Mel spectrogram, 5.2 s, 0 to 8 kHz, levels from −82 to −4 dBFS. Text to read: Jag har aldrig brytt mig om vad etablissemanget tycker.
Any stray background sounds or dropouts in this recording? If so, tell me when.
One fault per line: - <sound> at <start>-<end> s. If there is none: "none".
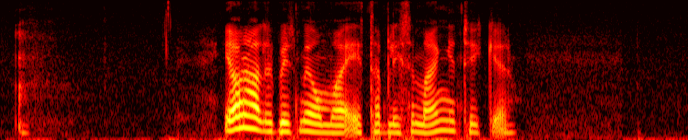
none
